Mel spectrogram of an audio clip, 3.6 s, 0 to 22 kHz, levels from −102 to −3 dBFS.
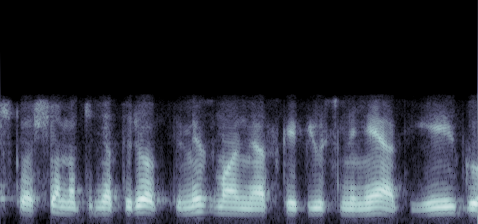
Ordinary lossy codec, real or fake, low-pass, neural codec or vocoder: Opus, 24 kbps; fake; 3.6 kHz; codec, 24 kHz, 3.1 kbps, DualCodec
